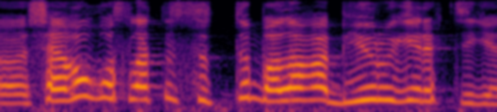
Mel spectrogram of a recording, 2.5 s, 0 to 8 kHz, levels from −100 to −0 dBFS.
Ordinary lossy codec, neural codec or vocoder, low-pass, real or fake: none; none; none; real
